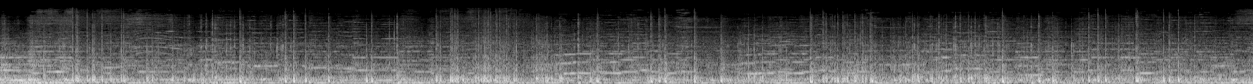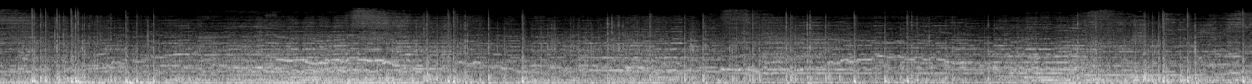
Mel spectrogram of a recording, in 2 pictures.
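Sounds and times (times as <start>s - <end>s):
fireworks bursting and crackling: 0.0s - 25.0s
loud music: 0.0s - 25.0s.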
